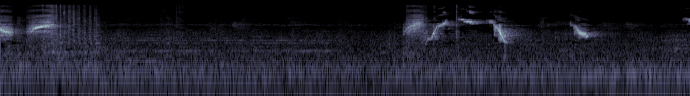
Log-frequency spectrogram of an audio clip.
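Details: Caged greater green leafbird from Indonesia, giving a brief harsh note, then after a pause a cluster of sharp slurred whistles and a final short note.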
